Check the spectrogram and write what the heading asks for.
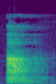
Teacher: it has to be spoken twice as long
